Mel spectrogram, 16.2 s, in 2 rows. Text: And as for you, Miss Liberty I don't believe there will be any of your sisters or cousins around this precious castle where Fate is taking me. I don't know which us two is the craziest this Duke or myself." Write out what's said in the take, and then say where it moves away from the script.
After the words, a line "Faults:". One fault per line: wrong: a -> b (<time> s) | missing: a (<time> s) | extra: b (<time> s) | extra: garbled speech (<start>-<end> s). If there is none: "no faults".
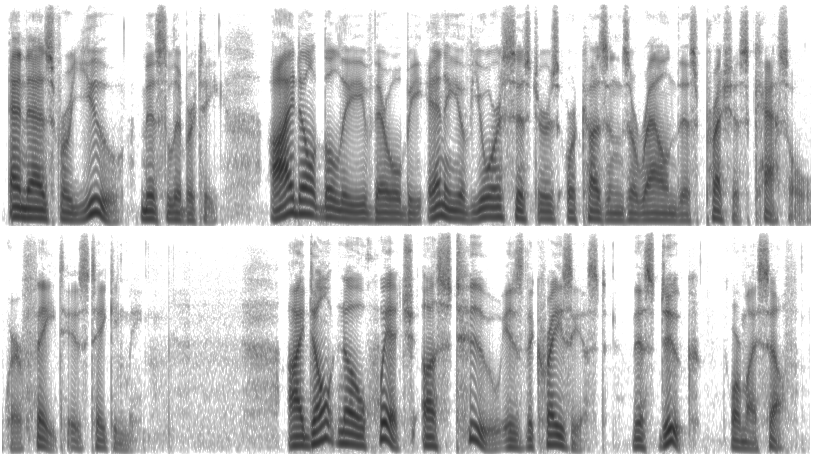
And as for you, Miss Liberty I don't believe there will be any of your sisters or cousins around this precious castle where Fate is taking me. I don't know which us two is the craziest this Duke or myself."
Faults:
no faults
